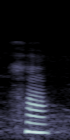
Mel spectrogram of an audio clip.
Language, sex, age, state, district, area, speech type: Odia, female, 18-30, Odisha, Kendrapara, urban, read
